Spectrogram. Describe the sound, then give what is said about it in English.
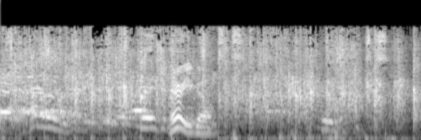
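An audience bursts into sustained applause mixed with cheering and whoops, giving the Lord a cheer, dense rapid clapping throughout, while a voice speaks briefly over the noise. “Come on, give the Lord a cheer, huh?”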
